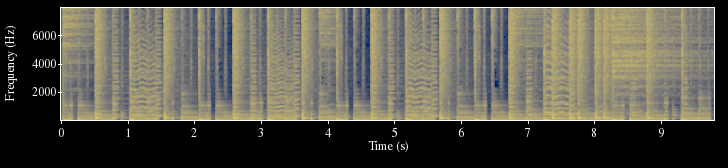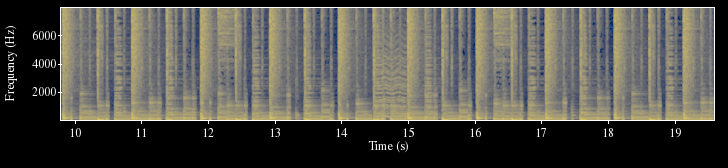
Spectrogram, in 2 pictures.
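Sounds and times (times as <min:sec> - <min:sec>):
jam session: 0:00.0 - 0:19.5.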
